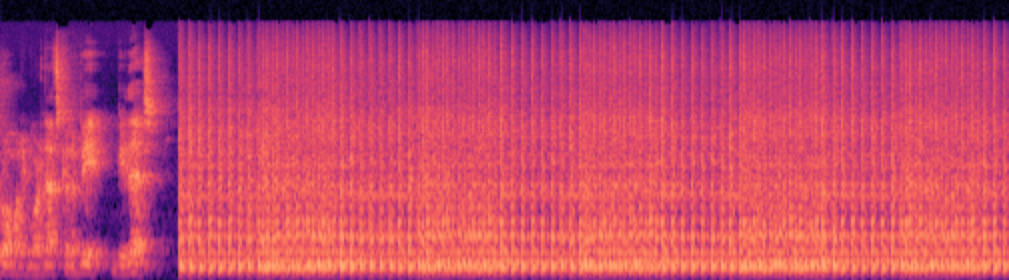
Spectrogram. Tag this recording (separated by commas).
Speech, Musical instrument, Music, Snare drum, Drum, Drum roll, playing snare drum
